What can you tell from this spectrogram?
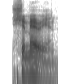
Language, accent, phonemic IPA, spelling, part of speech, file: English, US, /ʃɪˈmɛɹi.ən/, Shimerian, adjective / noun, En-us-Shimerian.ogg
- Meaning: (adjective) Of, pertaining to, or characteristic of Shimer College; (noun) A person who is associated with Shimer College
